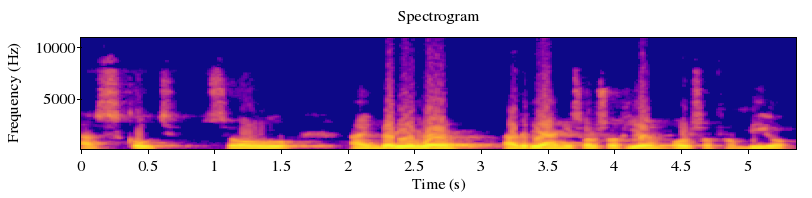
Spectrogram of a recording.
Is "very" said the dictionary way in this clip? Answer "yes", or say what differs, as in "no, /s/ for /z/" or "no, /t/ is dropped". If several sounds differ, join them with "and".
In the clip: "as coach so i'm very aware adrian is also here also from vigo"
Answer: no, /b/ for /v/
